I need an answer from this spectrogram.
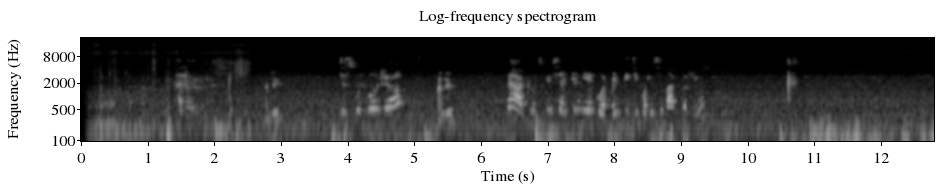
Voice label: call recording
